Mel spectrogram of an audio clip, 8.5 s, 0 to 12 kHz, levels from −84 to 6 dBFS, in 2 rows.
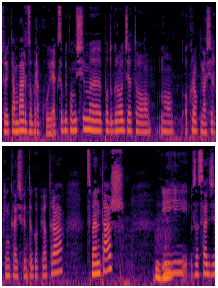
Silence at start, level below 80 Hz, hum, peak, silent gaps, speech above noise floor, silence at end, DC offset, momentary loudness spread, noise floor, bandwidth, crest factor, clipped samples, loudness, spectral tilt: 0 s; -52 dBFS; none; -10 dBFS; none; 19 dB; 0 s; under 0.1%; 11 LU; -48 dBFS; 11.5 kHz; 18 dB; under 0.1%; -29 LUFS; -5 dB/octave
